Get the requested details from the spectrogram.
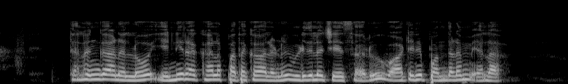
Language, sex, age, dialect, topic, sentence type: Telugu, male, 25-30, Utterandhra, agriculture, question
